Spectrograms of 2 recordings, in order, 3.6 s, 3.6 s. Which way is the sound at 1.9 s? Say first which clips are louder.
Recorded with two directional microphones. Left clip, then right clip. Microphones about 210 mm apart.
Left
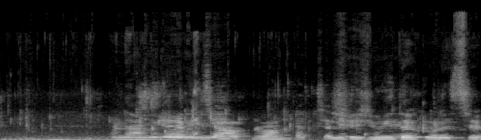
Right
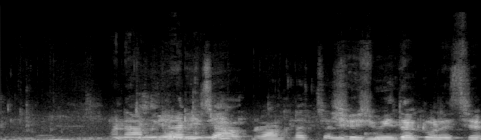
Right 4 dB; 40° right (ahead or behind).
